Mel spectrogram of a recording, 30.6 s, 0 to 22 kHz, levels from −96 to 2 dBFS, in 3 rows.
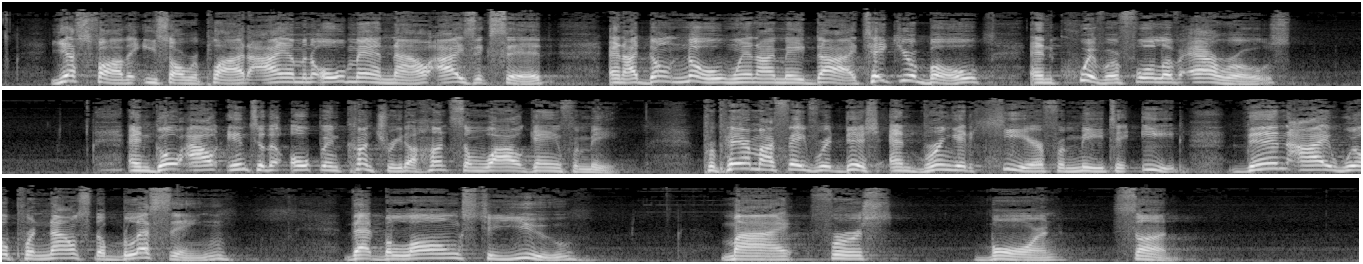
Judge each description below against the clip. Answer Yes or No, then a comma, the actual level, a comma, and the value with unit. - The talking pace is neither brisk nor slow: No, slow, 130 wpm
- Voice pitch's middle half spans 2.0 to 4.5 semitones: No, average, 5.2 semitones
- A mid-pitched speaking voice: Yes, medium, 170 Hz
